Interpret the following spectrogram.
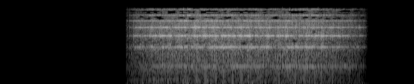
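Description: Alarm-clock-style ringing sound effect marking the end of a countdown timer. It starts about a second in, rings steadily and high for about two and a half seconds, then cuts off suddenly.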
